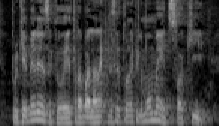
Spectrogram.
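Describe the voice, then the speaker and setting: A dark, mellow tone from a man, his delivery somewhat breathy. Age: 20s. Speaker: interviewee, former young apprentice. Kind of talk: interview. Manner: hesitant, many fillers.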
